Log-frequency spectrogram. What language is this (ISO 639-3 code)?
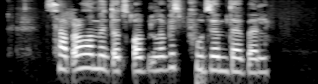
kat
